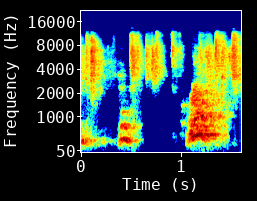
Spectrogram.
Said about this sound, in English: Oh, we might hear the dogs. Oh, yeah, for sure. Oh, so our neighbors across the street are moving. That's why I'm recording downstairs. Oh, because the dogs are barking.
